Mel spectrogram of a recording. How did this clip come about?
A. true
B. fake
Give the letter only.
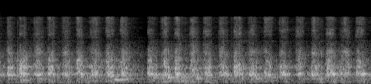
B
